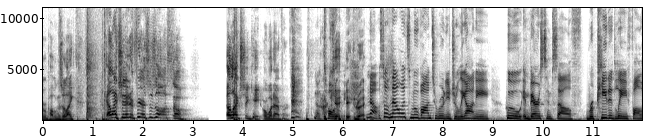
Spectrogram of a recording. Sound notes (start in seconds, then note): 5.1 laugh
